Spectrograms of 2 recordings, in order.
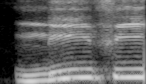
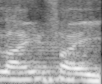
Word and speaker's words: LiFi: लीफी है या लाइफी, आप इसे क्या प्रोनाउंसिएट करते हैं जी? LIFI, सर लाइफाई है, that is a latest technology of वाईफाई।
